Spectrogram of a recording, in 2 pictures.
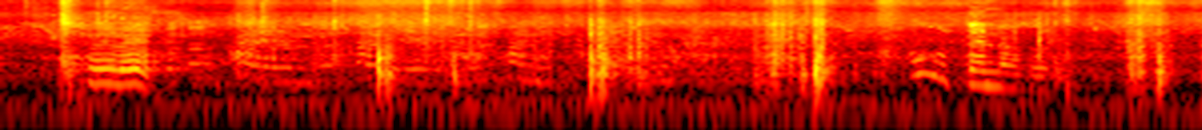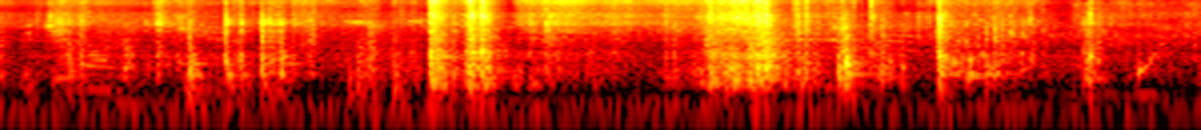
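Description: Metal bowls and pans clank against each other.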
